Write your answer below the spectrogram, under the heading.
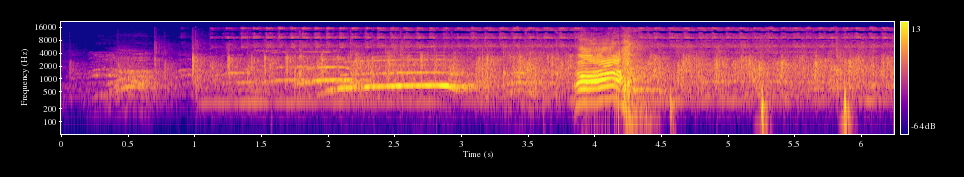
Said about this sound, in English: I'm going to clap for myself right now. I'm going to amen myself.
